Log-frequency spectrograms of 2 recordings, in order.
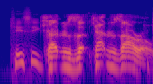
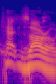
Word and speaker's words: Catanzaro: And then I'm gonna pronounce this wrong, but Casey Catanzaro. – Catanzaro, yeah.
